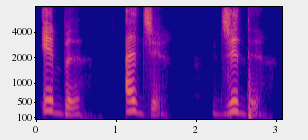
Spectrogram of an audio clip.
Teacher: Ba, Jim, and Dal will be pronounced with a thin jerk, tarqiq.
